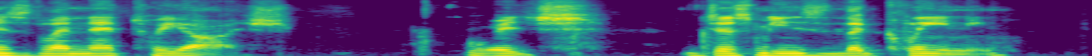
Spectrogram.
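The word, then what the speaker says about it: Le Nettoyage: how you pronounce it because it is a french name um so how do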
